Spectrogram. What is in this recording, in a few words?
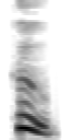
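"whoop", English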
